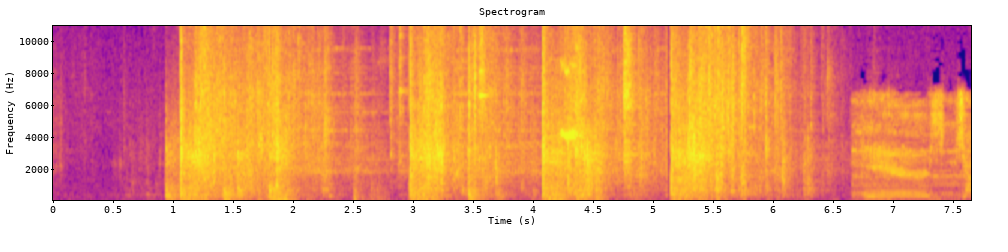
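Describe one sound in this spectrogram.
Drywall cracks and crumbles as something smashes through it.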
